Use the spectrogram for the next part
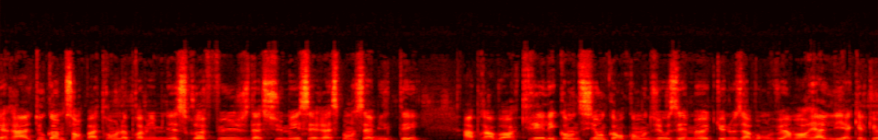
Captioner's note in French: voix de l'interprète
